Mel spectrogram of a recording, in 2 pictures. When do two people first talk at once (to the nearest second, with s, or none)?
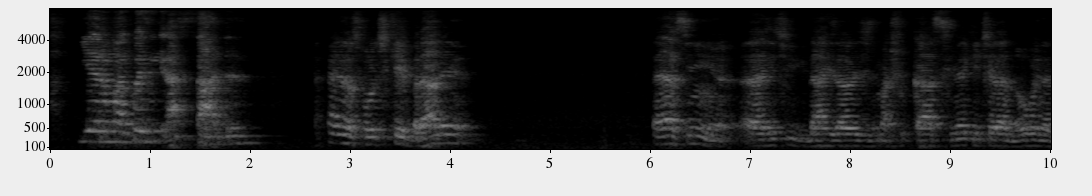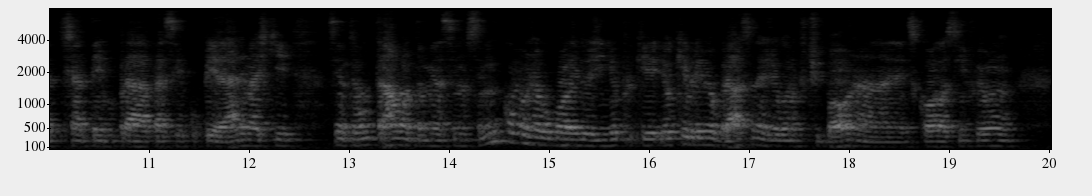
none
